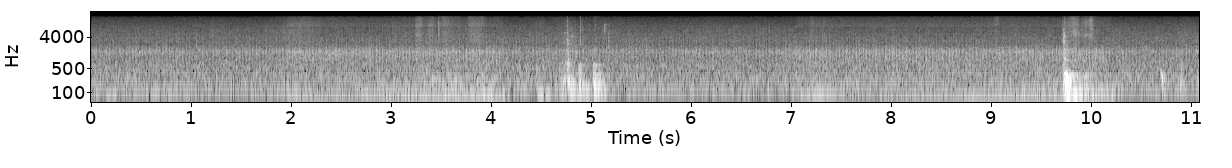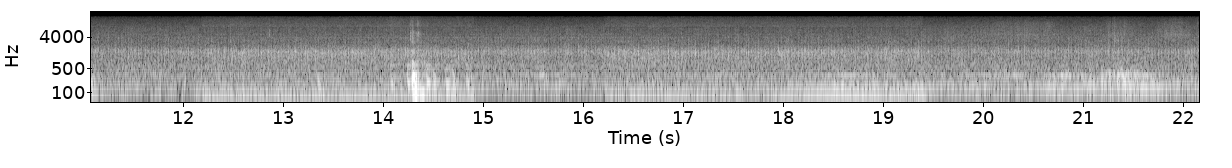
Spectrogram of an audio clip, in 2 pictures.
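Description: Near silence, room tone, broken by a few light taps and clicks of small model parts being handled on a worktable: a little cluster about five seconds in, the sharpest tap near ten seconds and another about four seconds later.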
